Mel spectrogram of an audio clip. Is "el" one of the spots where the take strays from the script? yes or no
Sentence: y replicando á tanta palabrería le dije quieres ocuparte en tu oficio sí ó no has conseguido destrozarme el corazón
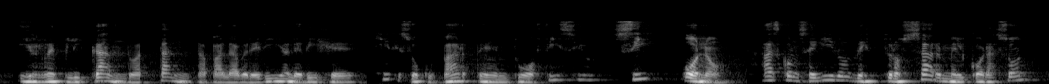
no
